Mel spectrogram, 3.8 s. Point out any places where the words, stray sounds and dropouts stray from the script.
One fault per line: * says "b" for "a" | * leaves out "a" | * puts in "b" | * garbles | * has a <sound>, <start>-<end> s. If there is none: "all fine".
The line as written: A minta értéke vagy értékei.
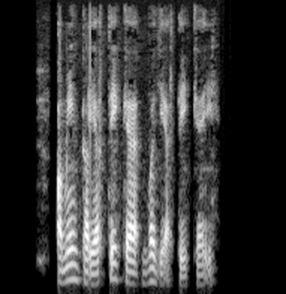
all fine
